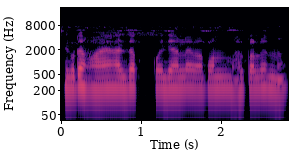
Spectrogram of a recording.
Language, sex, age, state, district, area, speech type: Assamese, female, 60+, Assam, Golaghat, rural, spontaneous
